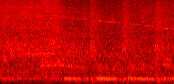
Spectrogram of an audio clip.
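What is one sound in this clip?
A racing car engine drops in pitch as gears shift down.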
